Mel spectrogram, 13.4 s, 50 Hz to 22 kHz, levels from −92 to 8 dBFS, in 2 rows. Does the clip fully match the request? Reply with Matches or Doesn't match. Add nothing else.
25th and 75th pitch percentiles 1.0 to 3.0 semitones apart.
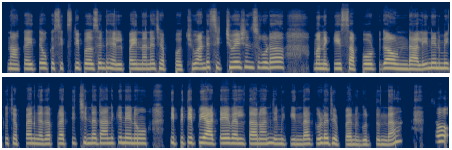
Matches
